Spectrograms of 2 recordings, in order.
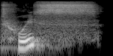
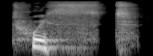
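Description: First: The final T sound is left off. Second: The final T sound is clearly pronounced. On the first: The speaker calls it wrong. "I don't want to hear twists" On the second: The speaker calls it right. "You have to put the T in"

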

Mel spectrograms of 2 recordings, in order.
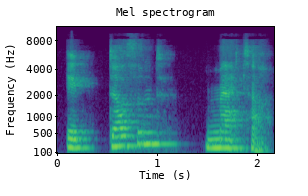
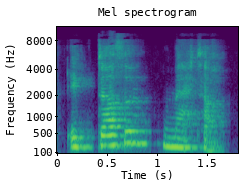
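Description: The two takes are said the same way.

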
